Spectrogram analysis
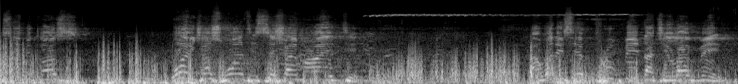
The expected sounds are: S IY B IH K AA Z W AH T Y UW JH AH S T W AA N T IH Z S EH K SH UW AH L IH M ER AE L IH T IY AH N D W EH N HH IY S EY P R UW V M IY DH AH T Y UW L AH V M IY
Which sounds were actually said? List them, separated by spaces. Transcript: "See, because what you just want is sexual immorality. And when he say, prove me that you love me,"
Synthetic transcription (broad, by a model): S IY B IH K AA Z W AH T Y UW JH AH S T W AA N T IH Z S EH SH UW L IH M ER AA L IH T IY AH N W EH N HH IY S EY P R UW V M IY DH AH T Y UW L AH V M IY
